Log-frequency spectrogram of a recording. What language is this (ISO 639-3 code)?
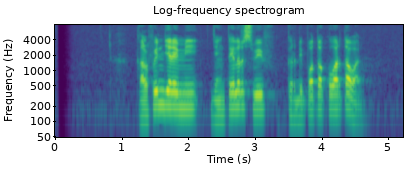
sun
